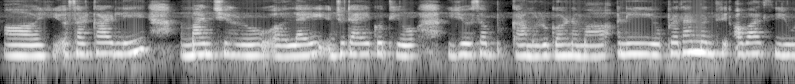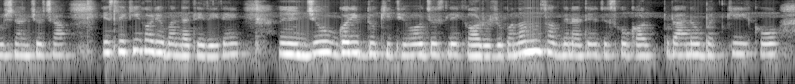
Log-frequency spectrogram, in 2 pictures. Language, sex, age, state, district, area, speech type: Nepali, female, 18-30, West Bengal, Darjeeling, rural, spontaneous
